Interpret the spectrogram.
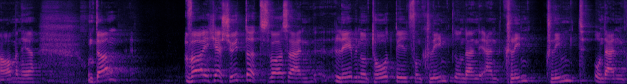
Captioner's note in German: japst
